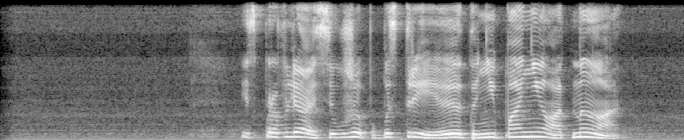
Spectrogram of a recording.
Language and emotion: Russian, angry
